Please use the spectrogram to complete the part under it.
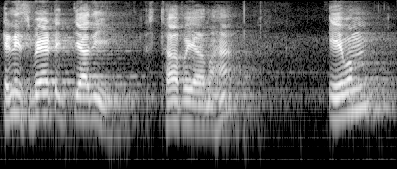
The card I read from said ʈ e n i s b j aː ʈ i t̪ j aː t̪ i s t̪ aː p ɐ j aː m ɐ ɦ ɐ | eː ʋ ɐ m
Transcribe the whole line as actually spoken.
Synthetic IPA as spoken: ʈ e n i s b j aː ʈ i t̪ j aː d̪ i s t̪ʰ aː p ɐ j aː m ɐ ɦ ɐ | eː ʋ ɐ m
